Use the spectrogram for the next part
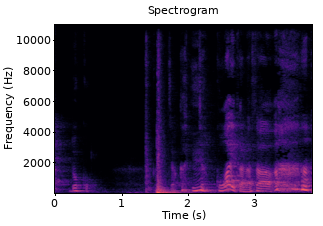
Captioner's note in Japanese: ドアの音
